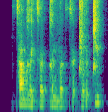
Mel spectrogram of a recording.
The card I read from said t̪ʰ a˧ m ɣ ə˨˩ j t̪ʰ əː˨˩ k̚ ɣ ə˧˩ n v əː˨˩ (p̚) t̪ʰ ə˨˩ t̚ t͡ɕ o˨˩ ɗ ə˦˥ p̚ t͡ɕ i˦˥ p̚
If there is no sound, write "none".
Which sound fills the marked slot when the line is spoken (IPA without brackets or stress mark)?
k̚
